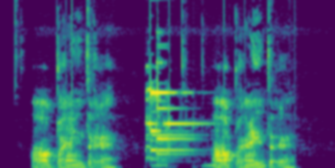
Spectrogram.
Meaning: third-person singular conditional of empreindre
- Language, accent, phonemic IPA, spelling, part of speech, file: French, Canada, /ɑ̃.pʁɛ̃.dʁɛ/, empreindrait, verb, LL-Q150 (fra)-empreindrait.wav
